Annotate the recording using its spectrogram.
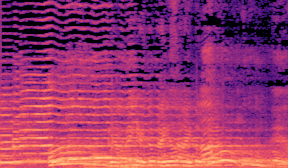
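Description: Live Thai ramwong band music with a voice singing in long, wavering held notes.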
